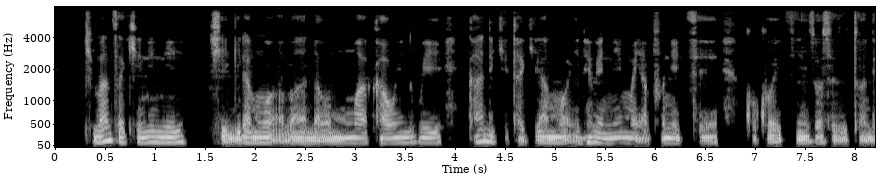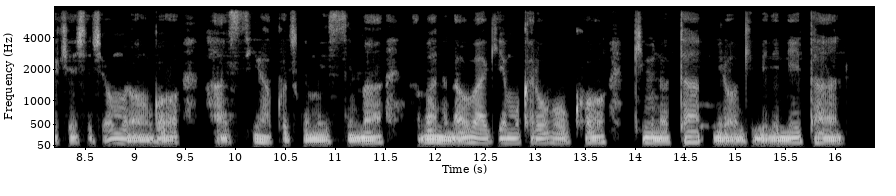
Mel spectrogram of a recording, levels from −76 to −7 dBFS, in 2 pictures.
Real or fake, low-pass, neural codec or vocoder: real; 7.2 kHz; none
